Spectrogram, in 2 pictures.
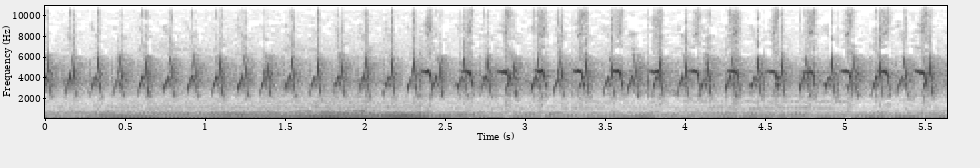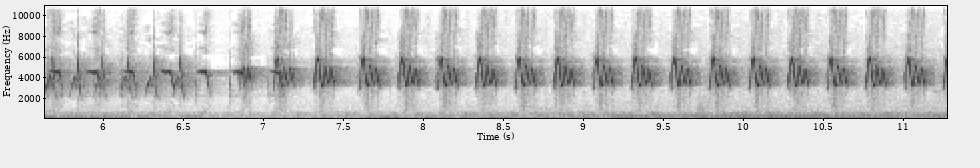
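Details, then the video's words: Bar-winged prinia, among six birds, giving a long rapid series of sharp high chips that briefly falters, then resumes as a slower, louder run of clipped notes; faint low hum beneath. "Tetangga Bisa Marah Kalau Ke 6 Burung Ciblek ini Sudah Bertemu"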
